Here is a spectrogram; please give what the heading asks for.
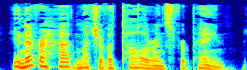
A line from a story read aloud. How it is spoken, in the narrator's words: Joanna murmured, so low that Paul could hardly hear her over the engines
